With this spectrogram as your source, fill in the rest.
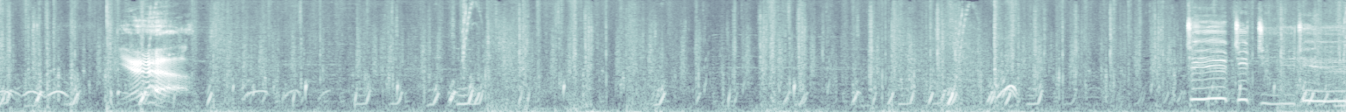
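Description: Playful cartoon sound effects squeak and boing.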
